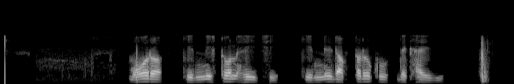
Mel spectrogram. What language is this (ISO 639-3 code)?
ori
